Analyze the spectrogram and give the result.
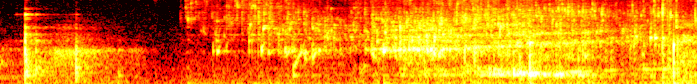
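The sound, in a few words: water poured into container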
